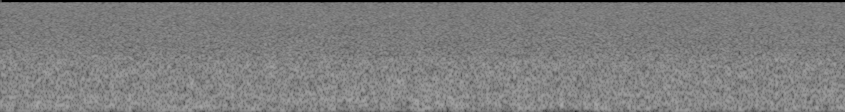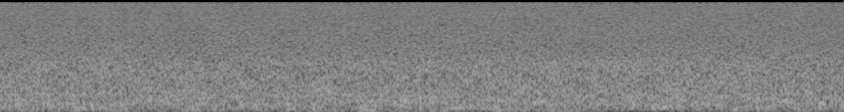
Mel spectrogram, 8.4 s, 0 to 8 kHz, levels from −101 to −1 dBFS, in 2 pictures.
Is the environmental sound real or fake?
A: fake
